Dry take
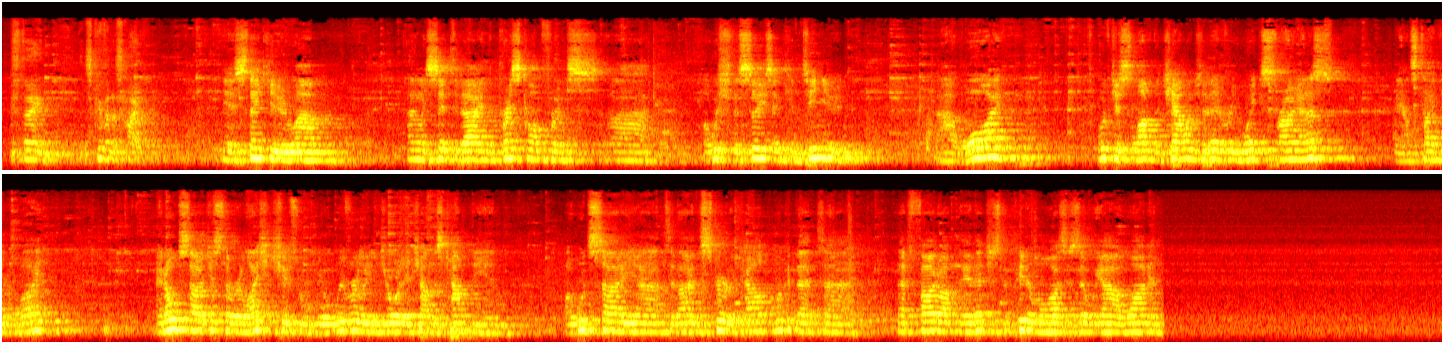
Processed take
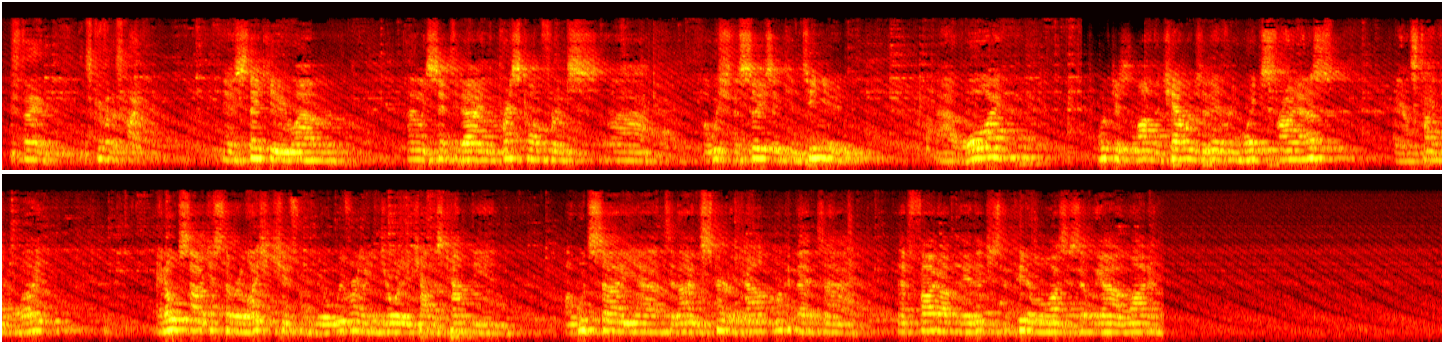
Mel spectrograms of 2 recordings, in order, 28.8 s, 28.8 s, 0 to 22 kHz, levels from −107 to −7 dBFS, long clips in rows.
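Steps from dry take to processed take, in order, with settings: 10.79–11.42 tape spacing loss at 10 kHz 21 dB; cascading flanger falling 1.4 Hz; gain -4 dB

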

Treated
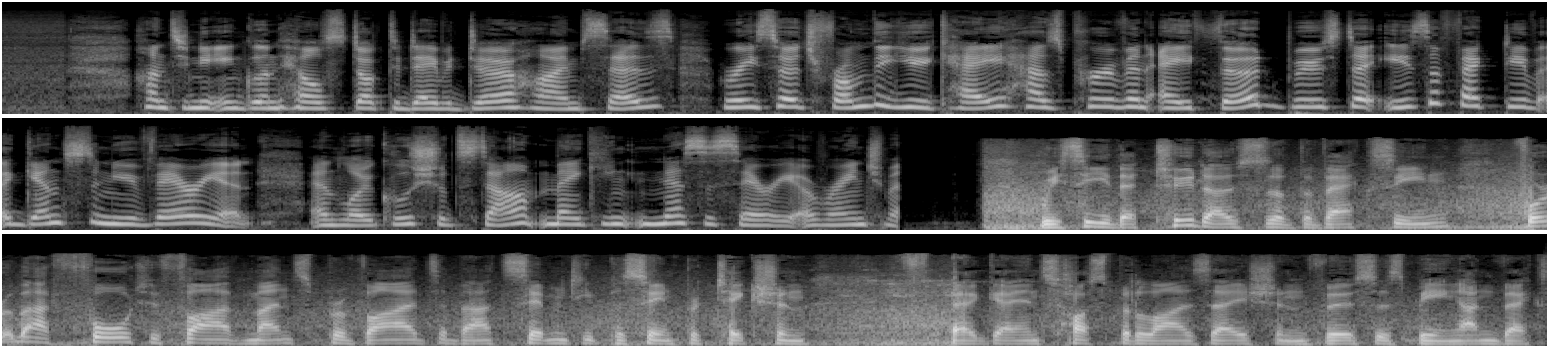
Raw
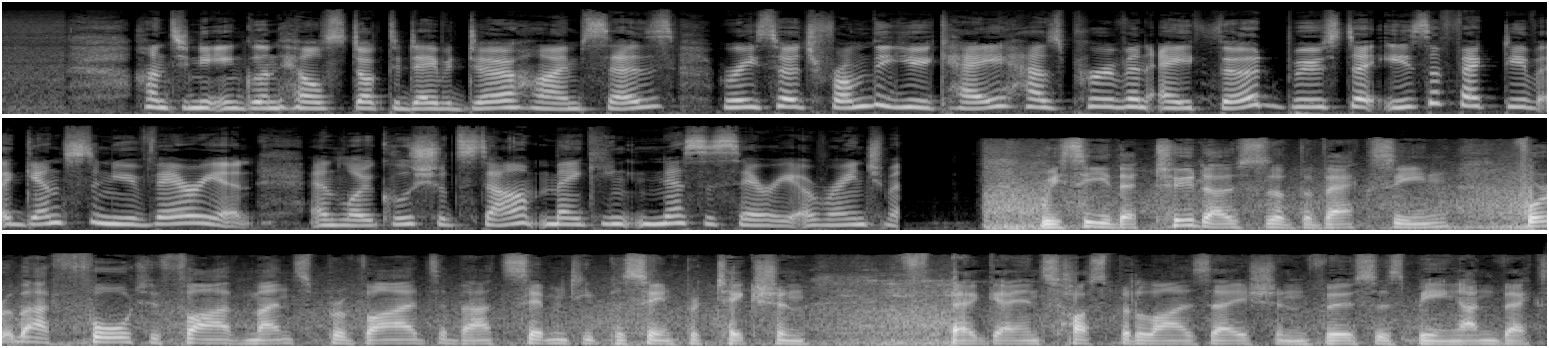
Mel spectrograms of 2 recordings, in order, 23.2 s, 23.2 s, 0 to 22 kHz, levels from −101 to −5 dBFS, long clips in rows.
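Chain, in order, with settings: 3.67–6.23 high shelf 6700 Hz +8.5 dB; gain -3.5 dB

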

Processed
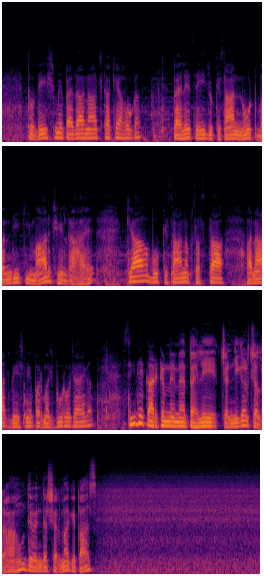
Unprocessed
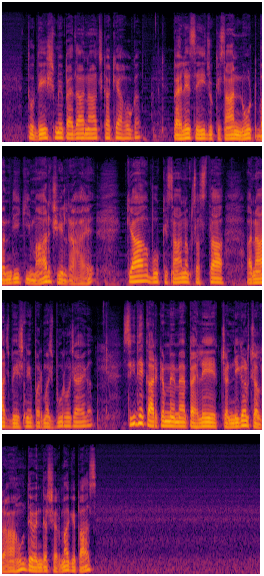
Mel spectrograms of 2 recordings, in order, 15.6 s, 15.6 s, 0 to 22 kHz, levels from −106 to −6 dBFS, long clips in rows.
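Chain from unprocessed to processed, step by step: 9.68–10.95 low shelf 320 Hz +11 dB; compressor 2:1, threshold -48 dBFS, peak gain reduction 18.5 dB; low-pass sweep 900 Hz -> 3900 Hz, 9.76–10.55; gain +1.5 dB

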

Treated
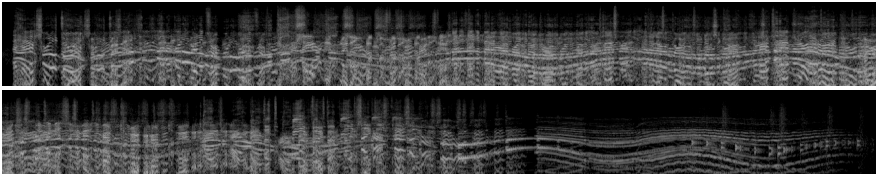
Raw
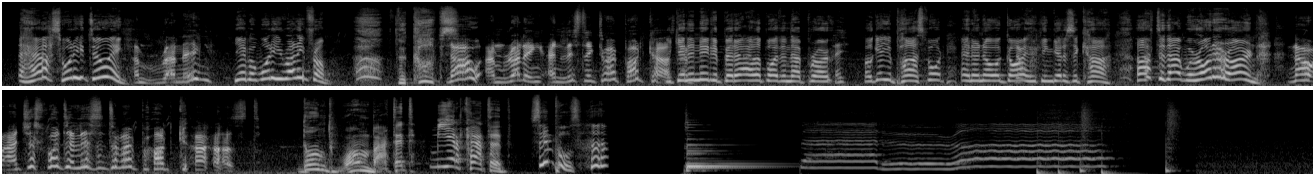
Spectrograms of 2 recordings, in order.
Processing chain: tempo 1.5×; bouncing-ball echo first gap 0.48 s, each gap 0.65×, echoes 5; ring modulator with a swept carrier 1400 Hz, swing 20%, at 0.64 Hz

